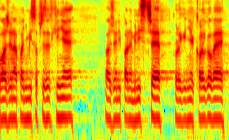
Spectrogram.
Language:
Czech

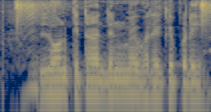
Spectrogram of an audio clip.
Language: Bhojpuri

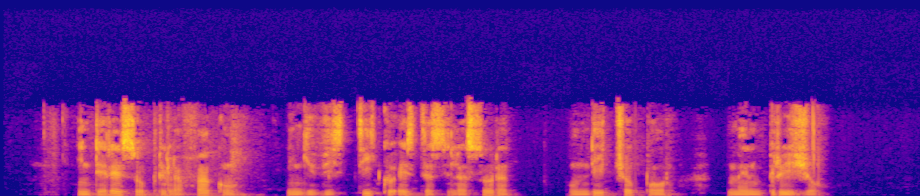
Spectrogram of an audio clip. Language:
Esperanto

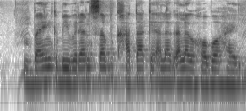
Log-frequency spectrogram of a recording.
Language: Magahi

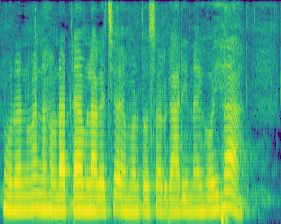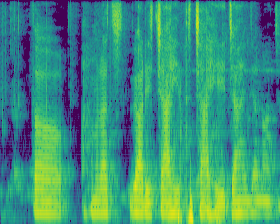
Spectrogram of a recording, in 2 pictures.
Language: Maithili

